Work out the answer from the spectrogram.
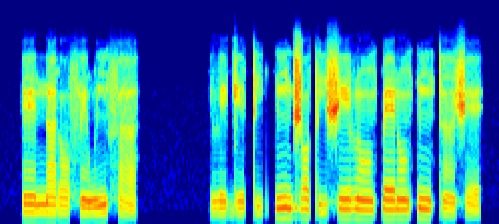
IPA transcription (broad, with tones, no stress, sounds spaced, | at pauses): ɛ̃˨ n a˨ ɾ ɔ˨ f ɛ̃˨ w ĩ˧ f a˨ | l e˨ ɡ e˨ t i˨˦ k͡p ĩ˦ d͡ʒ ɔ˦˨ t i˨˦ ʃ e˦ l ɔ̃˦ k͡p ɛ˦ ɾ ɔ̃˦ k͡p ĩ˦˨ t ã˨ ʃ ɛ˨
